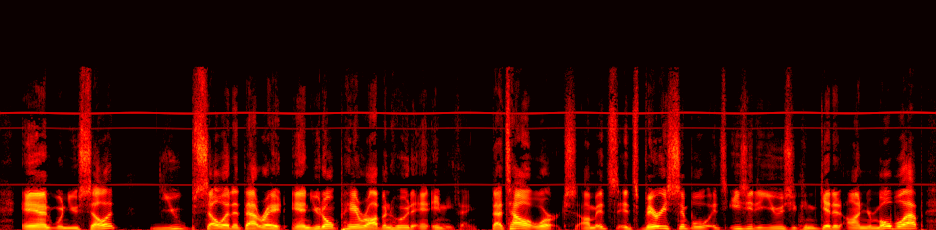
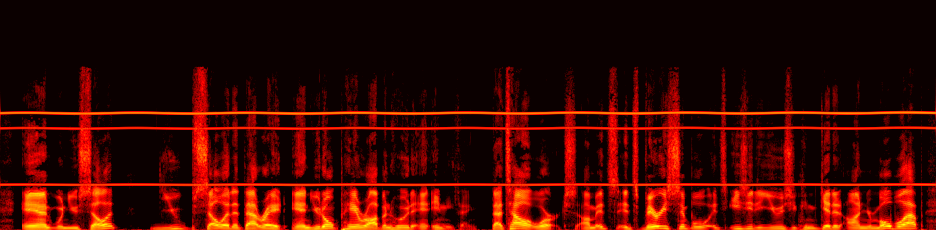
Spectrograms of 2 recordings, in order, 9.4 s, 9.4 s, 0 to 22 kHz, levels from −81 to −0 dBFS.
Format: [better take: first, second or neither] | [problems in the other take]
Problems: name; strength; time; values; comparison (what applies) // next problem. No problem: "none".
first | high-pitched whine; loud; throughout; 11 kHz, 6 dB below the speech; faint in the first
